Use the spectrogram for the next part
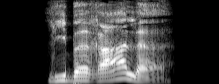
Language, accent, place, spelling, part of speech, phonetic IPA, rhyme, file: German, Germany, Berlin, Liberale, noun, [libeˈʁaːlə], -aːlə, De-Liberale.ogg
- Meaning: nominative/accusative/genitive plural of Liberaler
